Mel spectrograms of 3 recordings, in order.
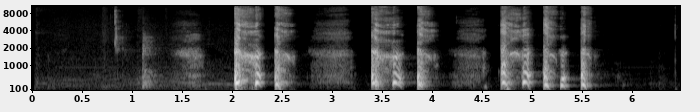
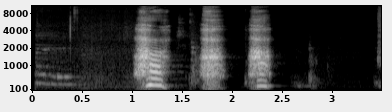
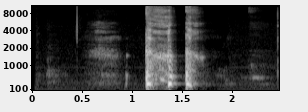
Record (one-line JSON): {"three_cough_length": "6.5 s", "three_cough_amplitude": 32768, "three_cough_signal_mean_std_ratio": 0.3, "exhalation_length": "3.5 s", "exhalation_amplitude": 29388, "exhalation_signal_mean_std_ratio": 0.35, "cough_length": "2.5 s", "cough_amplitude": 32768, "cough_signal_mean_std_ratio": 0.27, "survey_phase": "beta (2021-08-13 to 2022-03-07)", "age": "45-64", "gender": "Female", "wearing_mask": "No", "symptom_sore_throat": true, "symptom_headache": true, "symptom_other": true, "symptom_onset": "5 days", "smoker_status": "Ex-smoker", "respiratory_condition_asthma": true, "respiratory_condition_other": false, "recruitment_source": "Test and Trace", "submission_delay": "2 days", "covid_test_result": "Positive", "covid_test_method": "ePCR"}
